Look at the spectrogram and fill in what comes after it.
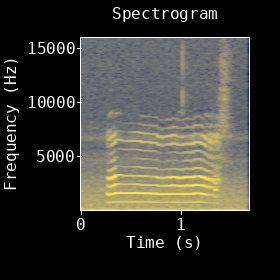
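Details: Domestic cat giving a single drawn-out meow, steady and clear with many harmonics, about one second long, over a low background rumble.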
